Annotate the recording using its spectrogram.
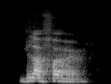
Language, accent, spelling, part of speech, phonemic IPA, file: French, Canada, bluffeurs, noun, /blœ.fœʁ/, LL-Q150 (fra)-bluffeurs.wav
- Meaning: plural of bluffeur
